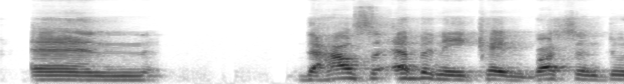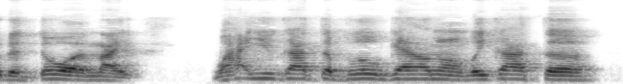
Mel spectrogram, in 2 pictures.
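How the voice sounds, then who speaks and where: A man's animated, fairly high voice at a moderate pace. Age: 60s. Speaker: ballroom culture icon. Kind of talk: interview.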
